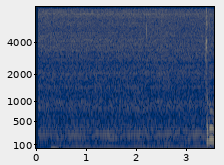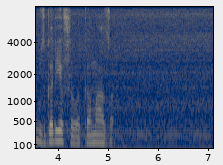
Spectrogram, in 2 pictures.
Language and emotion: Russian, neutral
